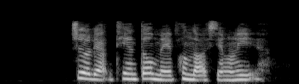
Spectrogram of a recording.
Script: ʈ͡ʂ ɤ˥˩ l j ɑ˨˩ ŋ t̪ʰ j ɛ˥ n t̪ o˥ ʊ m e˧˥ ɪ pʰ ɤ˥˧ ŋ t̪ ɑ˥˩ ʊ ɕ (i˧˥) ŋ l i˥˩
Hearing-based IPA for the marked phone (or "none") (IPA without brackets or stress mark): i˧˥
